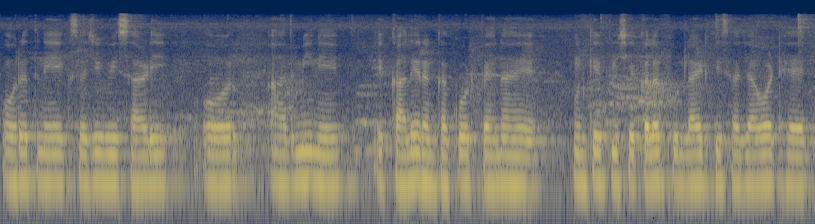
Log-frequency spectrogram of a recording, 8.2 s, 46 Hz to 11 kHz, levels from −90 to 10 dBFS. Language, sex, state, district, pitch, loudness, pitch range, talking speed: Hindi, male, Arunachal Pradesh, Lower Dibang Valley, 125 Hz, -18 LUFS, 125-130 Hz, 170 wpm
